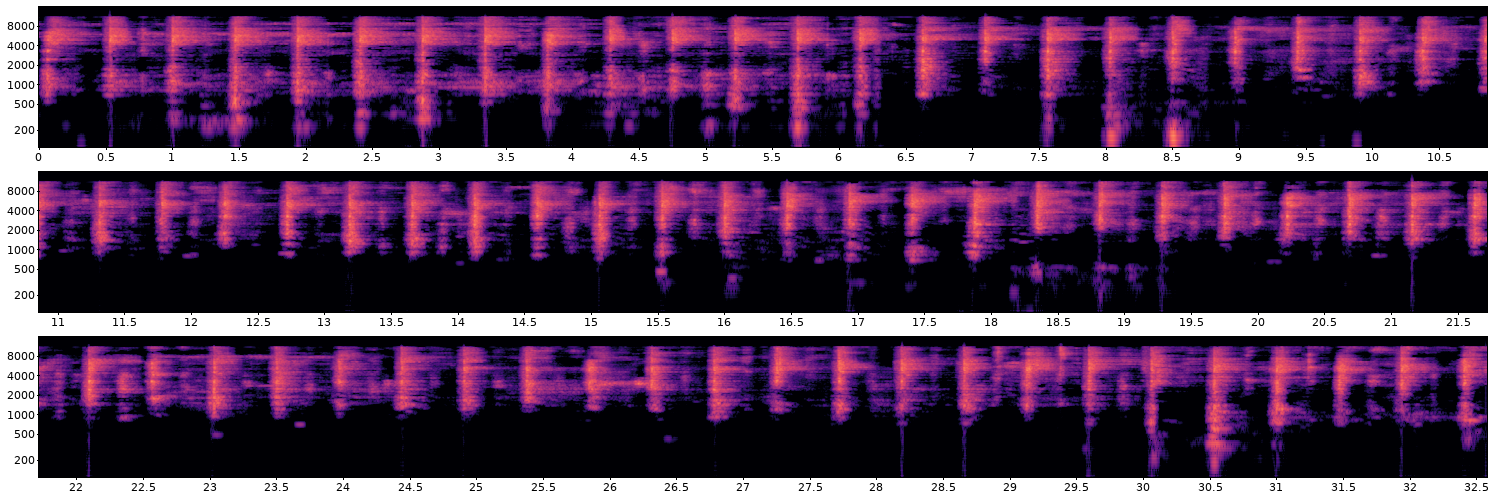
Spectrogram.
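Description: Isolated pop drum track in a section without kick drum: bright, jingly hi-hat and tambourine-like hits in a steady beat, about two strong hits a second with lighter ones between. A couple of low hits come about eight seconds in.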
